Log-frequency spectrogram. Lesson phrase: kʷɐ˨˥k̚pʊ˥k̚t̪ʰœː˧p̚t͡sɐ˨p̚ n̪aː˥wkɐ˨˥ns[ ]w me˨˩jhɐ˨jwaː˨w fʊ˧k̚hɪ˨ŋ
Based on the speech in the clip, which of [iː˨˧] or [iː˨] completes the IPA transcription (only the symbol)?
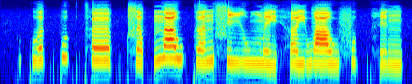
iː˨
